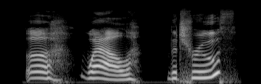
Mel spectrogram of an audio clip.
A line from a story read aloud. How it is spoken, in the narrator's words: groaned theatrically and said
